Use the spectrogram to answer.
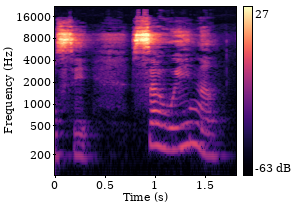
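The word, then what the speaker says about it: Samhain: fête vous pouvez l'appeler chat mène tout dépend comment vous allez prononcer la vraie prononciation ses seins win je le dis pas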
